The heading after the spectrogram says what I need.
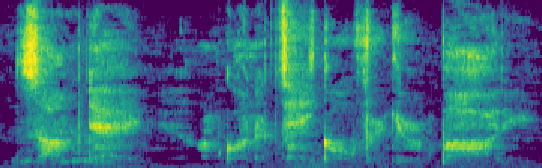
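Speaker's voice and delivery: slow, drawn-out sinister whisper; hushed beast's threat; menacing fox. Acted.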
